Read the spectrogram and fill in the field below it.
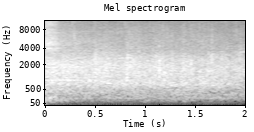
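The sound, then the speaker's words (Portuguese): An audience claps steadily for pastors of the church in Campo Limpo de Goiás, a dense, continuous wash of many hands applauding at an even level throughout, with no voices standing out. “Vamos aplaudir, pessoal.”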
